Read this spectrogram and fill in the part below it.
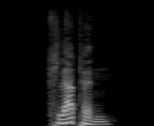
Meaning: plural of Klappe
- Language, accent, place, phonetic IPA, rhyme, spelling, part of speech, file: German, Germany, Berlin, [ˈklapn̩], -apn̩, Klappen, noun, De-Klappen.ogg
